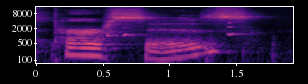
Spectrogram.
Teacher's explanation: the first letter S is going to be the S sound. The second letter S is going to be the Z sound. So I will write it as purses, with this being long and this being short.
